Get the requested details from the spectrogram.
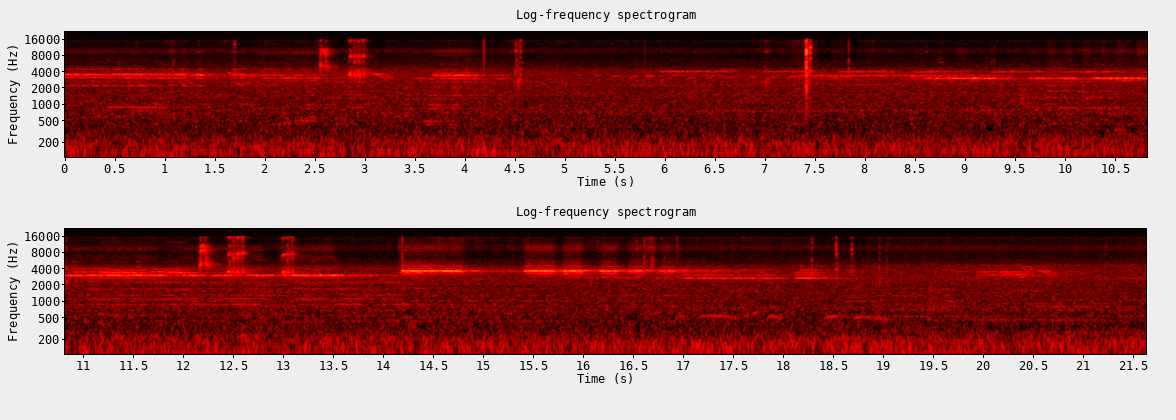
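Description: Plastic buckles click and rattle as hands fiddle with a strap.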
